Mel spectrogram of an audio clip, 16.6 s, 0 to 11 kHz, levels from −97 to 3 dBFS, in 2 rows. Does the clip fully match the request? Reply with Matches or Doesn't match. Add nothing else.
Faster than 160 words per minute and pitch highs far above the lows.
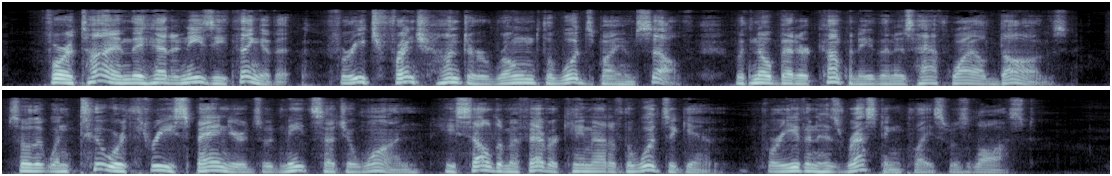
Matches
